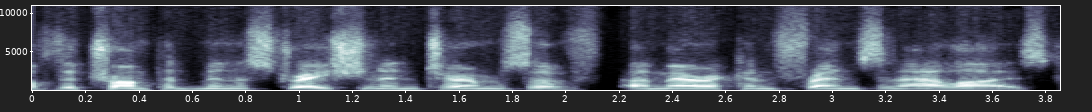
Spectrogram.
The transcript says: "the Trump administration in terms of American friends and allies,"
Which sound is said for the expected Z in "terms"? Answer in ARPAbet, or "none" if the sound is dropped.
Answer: Z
